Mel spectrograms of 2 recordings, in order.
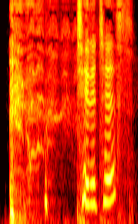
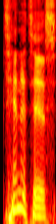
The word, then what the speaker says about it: tinnitus: Tinnitus? According to the internets, tinnitus is how it's pronounced in British English. Tinnitus is how it's pronounced in American English.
